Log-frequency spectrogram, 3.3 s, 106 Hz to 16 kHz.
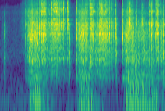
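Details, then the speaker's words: Brand-new Homelite 2-cycle gas blower/vac, first-ever start on full choke: three short bursts of high buzzy two-stroke running, each catching about a second then dying, before moving to half choke; normal first firing. "I'm gonna put it to full choke position, and then we're gonna start it up until you hear it start, until it starts moving to half choke, and with 10 seconds to run."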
